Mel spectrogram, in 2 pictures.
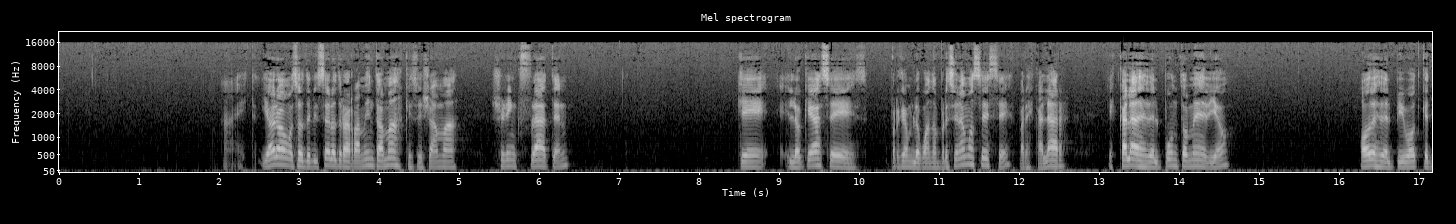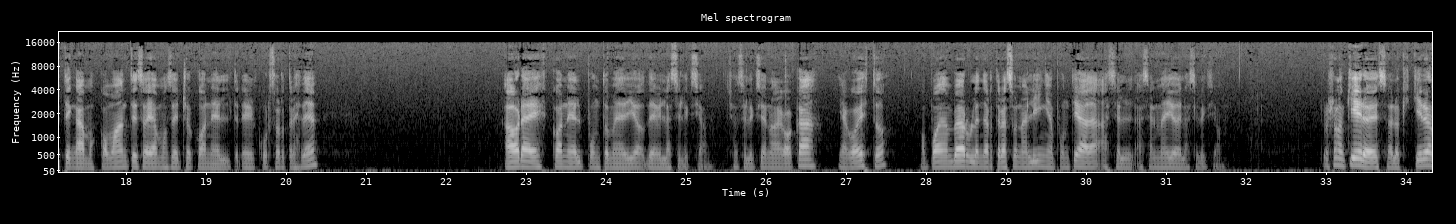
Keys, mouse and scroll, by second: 11.9 s, 13.6 middle click, 14.2 s, 19.2 KP_3, 19.7 KP_1, 20.5 s, 23.7 s, 25.1-25.7 scroll down 1, 25.8 shift+right click, 26.3 s, 31.6-32.1 scroll up 1, 32.1 s.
